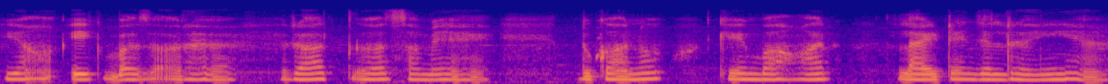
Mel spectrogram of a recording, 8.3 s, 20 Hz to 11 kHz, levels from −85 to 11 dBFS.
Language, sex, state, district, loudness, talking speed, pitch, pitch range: Hindi, female, Chhattisgarh, Bilaspur, -22 LUFS, 110 wpm, 215 Hz, 205-225 Hz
